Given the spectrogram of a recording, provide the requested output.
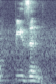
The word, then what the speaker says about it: pigeon: देखो पिजन, PIGEON, पिजन।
